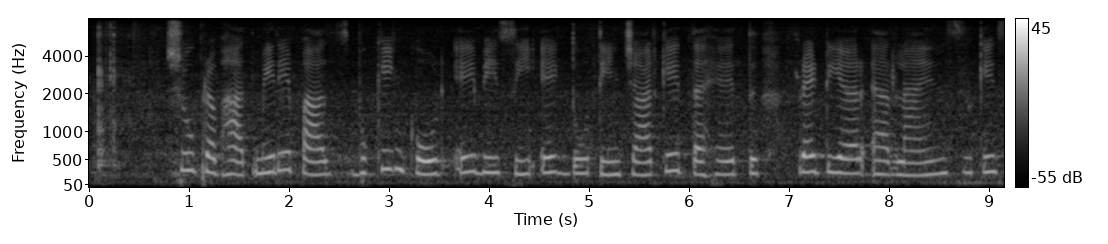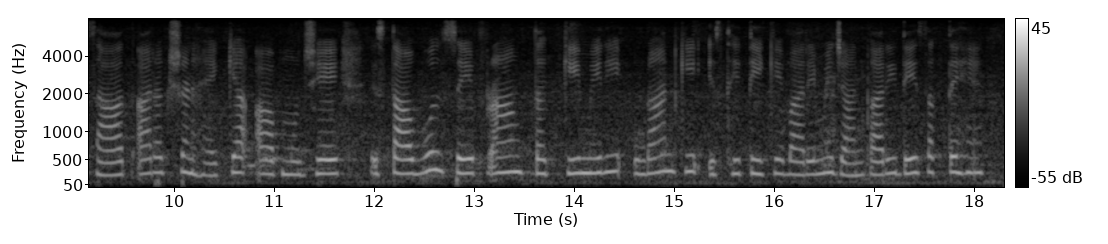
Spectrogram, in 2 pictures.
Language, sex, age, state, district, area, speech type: Hindi, female, 45-60, Madhya Pradesh, Harda, urban, read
